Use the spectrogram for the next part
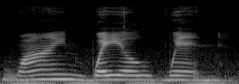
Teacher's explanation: We don't hear the H. All we hear is the W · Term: silent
